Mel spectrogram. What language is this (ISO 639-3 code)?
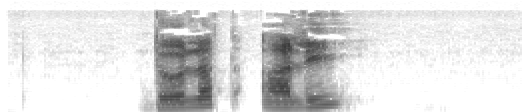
kxp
